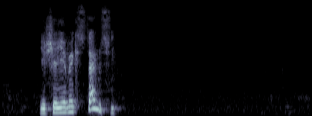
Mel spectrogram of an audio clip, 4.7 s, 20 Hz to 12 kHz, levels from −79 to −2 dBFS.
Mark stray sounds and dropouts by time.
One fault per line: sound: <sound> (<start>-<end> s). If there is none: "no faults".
no faults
